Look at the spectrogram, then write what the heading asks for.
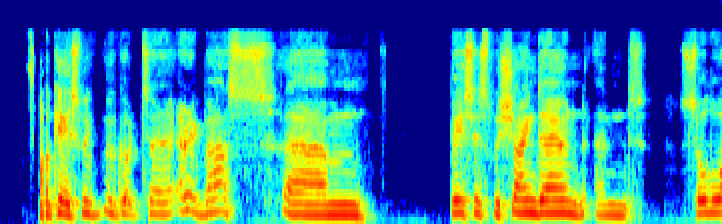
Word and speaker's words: Bass: It's pronounced Bass, isn't it?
